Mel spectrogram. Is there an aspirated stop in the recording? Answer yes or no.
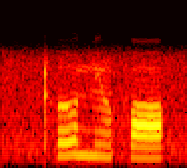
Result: yes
